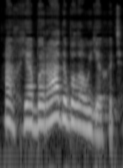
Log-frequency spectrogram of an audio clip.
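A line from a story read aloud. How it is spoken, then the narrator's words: Sigh. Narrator (Russian): вздохнула миссис Картер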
